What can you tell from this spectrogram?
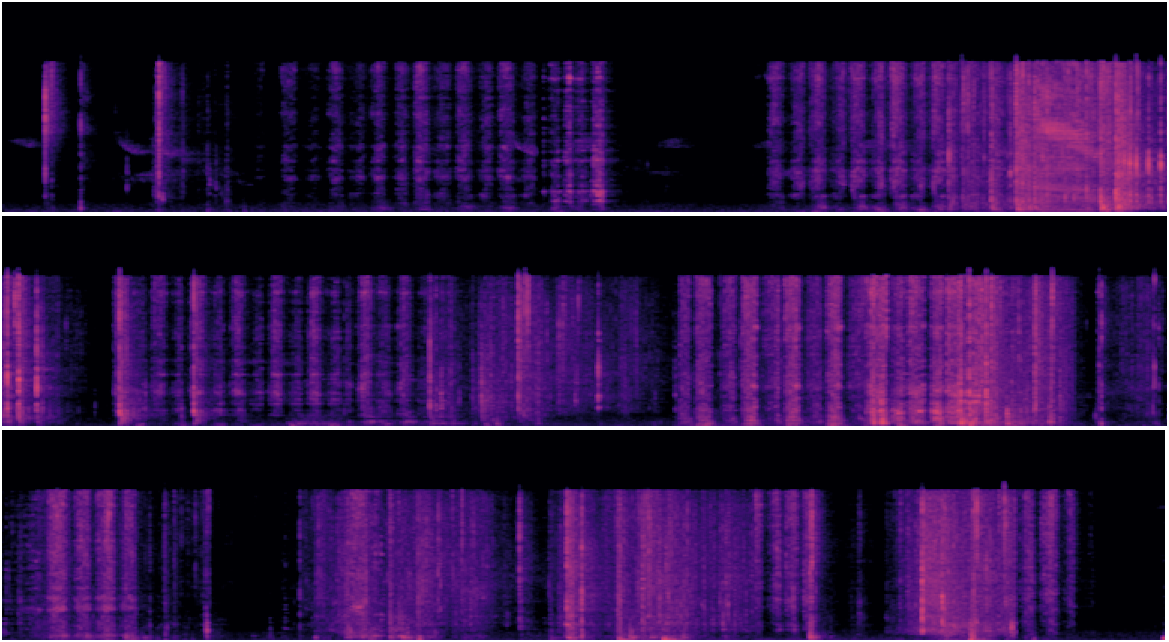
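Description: Hand pruning saw cutting through thin wooden poles and logs with quick back-and-forth rasping strokes, in several bouts separated by short pauses.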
